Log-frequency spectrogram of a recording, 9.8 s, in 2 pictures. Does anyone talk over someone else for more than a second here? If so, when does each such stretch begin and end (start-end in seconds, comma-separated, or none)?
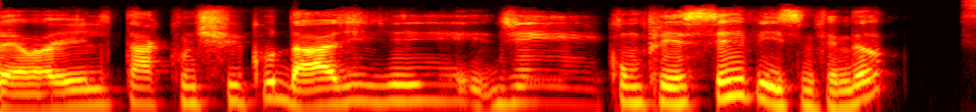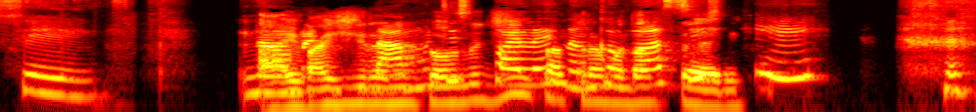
6.2-8.6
